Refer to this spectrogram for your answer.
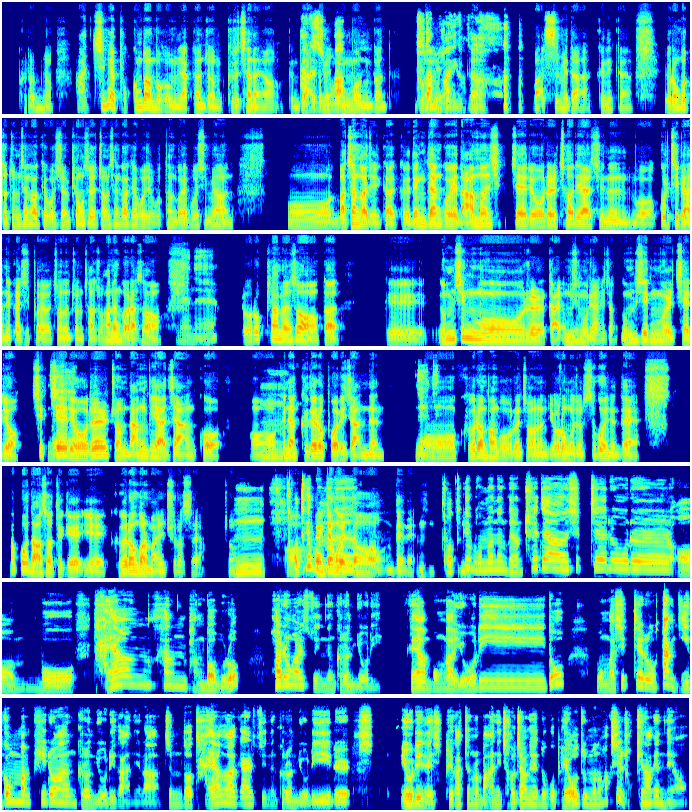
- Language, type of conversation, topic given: Korean, podcast, 집에서 음식물 쓰레기를 줄이는 가장 쉬운 방법은 무엇인가요?
- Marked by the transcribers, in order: laugh; other background noise; teeth sucking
